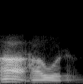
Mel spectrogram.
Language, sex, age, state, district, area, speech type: Sindhi, male, 60+, Delhi, South Delhi, urban, conversation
